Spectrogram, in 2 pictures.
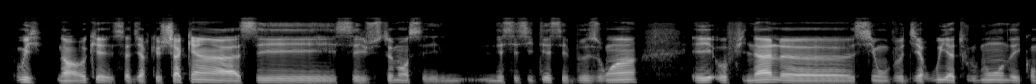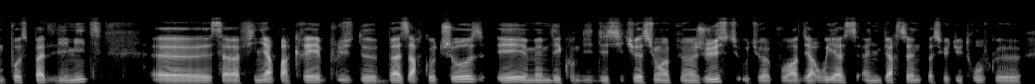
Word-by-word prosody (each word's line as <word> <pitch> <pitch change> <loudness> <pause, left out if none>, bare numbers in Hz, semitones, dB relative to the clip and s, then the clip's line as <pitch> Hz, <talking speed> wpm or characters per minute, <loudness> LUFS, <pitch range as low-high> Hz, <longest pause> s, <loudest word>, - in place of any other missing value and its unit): Oui, - - +2 0.2
non, 90 -1 +3
OK. 95 - -2 0.2
C'est-à-dire - - -2
que - - -3
chacun 110 -1 +7 0.3
a 85 - +2
ses 90 -3 0
ses 90 +1 -1
justement, 95 +3 -2
ses 85 - 0
n 85 +1 -15 0.2
nécessités, 90 +4 -5
ses 90 - -4
besoins 95 +6 -1 0.6
et 100 +3 +3
au 95 - -4
final, 100 +6 +5
heu, 85 -2 +2
si 95 - 0
on 90 -1 -7
veut 90 0 -6
dire 85 - 0
oui 110 0 0
à 95 - +2
tout - - -11
le 95 +2 -12
monde 105 -2 -4
et 85 - -3
qu'on 90 -2 -12
pose 95 +2 -5
pas 95 -1 +1
de - - -18
limites, 95 +7 -6 0.5
heu, 85 +1 +2
ça - - +1
va 85 - +2
finir 110 +4 +1
par 90 -1 0
créer 95 +3 +3
plus 100 +1 -8
de 90 -3 -4
bazar 75 -2 +1
qu'autre 90 - -7
chose 120 +1 +2
et 105 +2 +2
même 95 +1 -5
des 95 0 -4
condi 95 0 -15
des 95 0 -7
situations - - +1
un - - -2
peu 95 - -9
injustes, 110 +9 +1
où - - -14
tu - - -9
vas - - -4
pouvoir - - -4
dire - - -2
oui 110 0 -2
à 90 - +1
ce - - -1
à 90 - -7
une 90 -1 -11
personne 100 +2 -1
parce - - -2
que - - -7
tu 95 - -10
trouves 100 -1 -11
que, 85 -2 -7
95 Hz, 205 wpm, -24 LUFS, 85-100 Hz, 0.6 s, chacun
